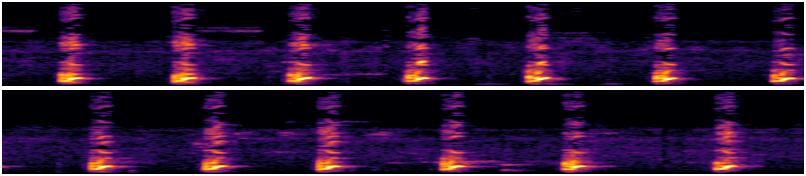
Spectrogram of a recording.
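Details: Repeated croaking of a white-breasted waterhen, played to attract other waterhens: thirteen rough, clipped notes at a steady pace of nearly two per second, each one short and nasal, in quiet surroundings.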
